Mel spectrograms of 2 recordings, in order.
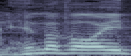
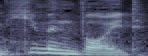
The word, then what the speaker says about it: Humavoid: Happy that Dave has mentioned the name as being Humavoid, because I was going to call them Human Void, which is not how it's spelled either. So Dave is right and I'm wrong.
